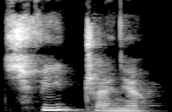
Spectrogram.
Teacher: And notice that in this word, ćwiczenie, because the W comes after a consonant, in this case the ch, it actually becomes an F sound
